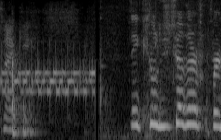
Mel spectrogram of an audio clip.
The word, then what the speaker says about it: Nike: a atenção é que em muitas palavras em que se precisa silenciar o E no final, se pronuncia o dito cujo, como, por exemplo, love, like, etc. E neste aqui sempre se lembram de não pronunciá-lo, mas na verdade ele precisa ser dito no final.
